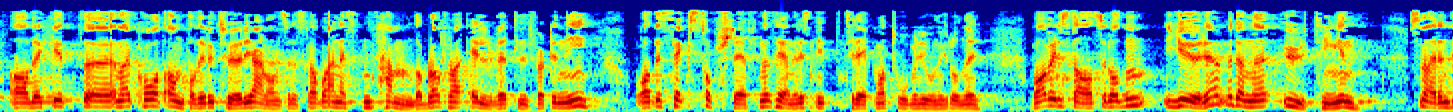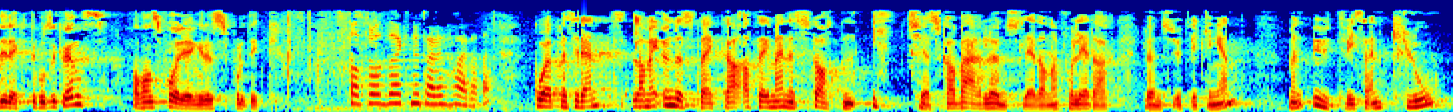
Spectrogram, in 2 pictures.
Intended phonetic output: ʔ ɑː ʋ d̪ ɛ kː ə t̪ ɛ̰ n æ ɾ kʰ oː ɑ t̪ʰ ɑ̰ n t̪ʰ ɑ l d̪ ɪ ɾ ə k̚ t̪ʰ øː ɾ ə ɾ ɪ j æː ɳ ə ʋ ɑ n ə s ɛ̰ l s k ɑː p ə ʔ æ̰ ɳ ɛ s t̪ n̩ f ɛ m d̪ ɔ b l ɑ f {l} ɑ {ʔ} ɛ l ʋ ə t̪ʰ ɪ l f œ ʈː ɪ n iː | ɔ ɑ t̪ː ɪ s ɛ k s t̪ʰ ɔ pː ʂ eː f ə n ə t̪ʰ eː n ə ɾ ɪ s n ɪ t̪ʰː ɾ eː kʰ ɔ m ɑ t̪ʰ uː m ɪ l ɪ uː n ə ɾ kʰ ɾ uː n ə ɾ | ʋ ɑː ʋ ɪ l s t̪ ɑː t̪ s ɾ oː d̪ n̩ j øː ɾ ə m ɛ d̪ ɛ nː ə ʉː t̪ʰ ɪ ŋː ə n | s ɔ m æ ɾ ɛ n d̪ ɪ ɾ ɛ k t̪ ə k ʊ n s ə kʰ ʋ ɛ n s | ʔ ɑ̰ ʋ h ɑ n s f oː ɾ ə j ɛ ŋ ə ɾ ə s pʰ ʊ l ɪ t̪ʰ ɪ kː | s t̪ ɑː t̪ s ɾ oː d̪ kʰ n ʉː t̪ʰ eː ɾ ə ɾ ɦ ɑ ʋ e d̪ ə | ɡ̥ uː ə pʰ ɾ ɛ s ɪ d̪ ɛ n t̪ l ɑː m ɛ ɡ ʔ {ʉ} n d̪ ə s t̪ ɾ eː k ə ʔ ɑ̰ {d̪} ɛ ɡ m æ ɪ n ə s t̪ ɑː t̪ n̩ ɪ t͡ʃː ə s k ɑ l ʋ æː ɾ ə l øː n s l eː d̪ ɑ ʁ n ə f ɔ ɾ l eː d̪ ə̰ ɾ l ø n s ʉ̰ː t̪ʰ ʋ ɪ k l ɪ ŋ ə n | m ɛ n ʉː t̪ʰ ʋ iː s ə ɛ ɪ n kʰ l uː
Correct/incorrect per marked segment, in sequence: incorrect: ɾ, correct, correct, incorrect: t̪

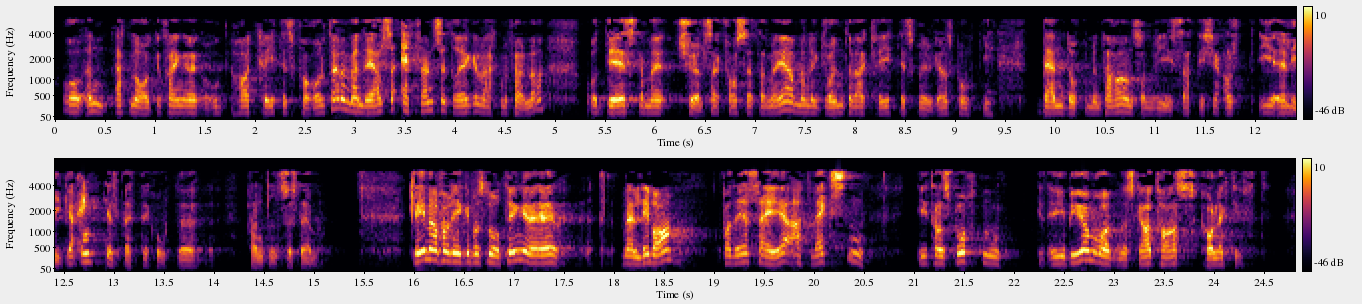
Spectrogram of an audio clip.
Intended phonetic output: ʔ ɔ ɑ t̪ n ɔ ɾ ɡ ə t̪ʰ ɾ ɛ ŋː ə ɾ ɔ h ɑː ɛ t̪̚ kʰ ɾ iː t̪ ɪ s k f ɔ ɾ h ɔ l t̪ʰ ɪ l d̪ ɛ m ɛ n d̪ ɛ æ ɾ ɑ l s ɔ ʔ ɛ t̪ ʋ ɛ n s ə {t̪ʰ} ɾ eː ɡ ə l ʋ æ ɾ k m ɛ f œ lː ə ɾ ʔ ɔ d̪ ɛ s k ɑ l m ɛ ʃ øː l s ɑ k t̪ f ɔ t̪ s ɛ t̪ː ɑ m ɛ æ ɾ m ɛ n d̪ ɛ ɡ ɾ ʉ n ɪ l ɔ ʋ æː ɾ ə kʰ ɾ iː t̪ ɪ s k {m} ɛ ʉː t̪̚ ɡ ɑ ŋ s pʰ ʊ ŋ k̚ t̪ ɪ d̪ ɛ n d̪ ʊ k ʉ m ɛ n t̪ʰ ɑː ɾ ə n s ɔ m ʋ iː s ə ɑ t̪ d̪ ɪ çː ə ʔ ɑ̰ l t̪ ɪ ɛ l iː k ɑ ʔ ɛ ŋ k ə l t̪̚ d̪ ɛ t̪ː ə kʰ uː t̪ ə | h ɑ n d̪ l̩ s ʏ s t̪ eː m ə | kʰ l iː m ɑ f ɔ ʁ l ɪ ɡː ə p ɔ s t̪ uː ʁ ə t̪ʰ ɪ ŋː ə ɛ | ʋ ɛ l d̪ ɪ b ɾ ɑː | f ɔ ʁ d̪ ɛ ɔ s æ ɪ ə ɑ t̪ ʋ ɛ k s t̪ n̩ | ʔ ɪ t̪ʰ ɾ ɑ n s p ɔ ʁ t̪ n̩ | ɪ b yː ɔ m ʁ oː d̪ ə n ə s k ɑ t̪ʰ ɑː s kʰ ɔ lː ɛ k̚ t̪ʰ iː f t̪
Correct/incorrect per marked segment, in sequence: incorrect: t̪, correct

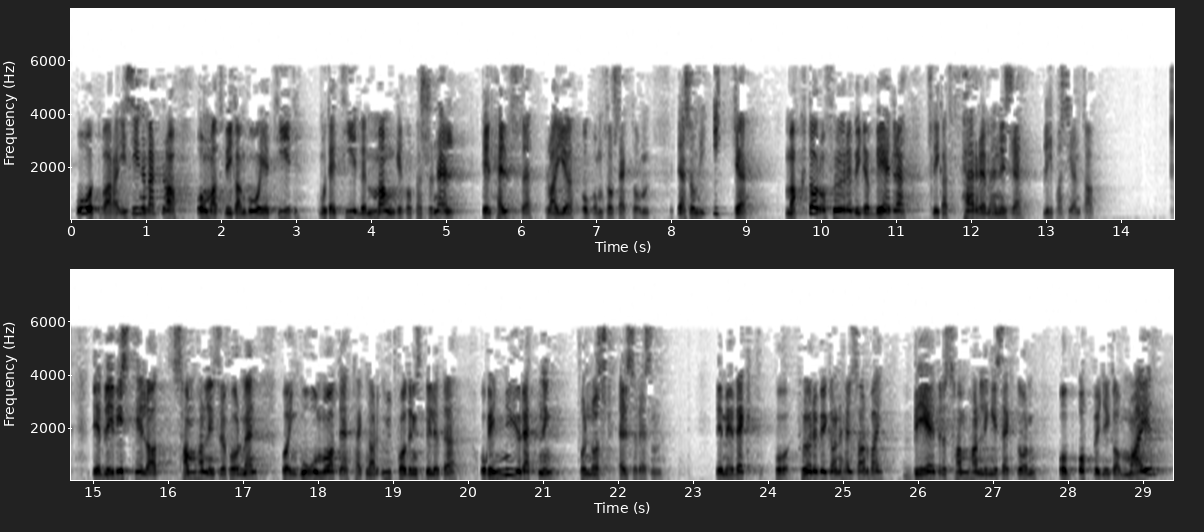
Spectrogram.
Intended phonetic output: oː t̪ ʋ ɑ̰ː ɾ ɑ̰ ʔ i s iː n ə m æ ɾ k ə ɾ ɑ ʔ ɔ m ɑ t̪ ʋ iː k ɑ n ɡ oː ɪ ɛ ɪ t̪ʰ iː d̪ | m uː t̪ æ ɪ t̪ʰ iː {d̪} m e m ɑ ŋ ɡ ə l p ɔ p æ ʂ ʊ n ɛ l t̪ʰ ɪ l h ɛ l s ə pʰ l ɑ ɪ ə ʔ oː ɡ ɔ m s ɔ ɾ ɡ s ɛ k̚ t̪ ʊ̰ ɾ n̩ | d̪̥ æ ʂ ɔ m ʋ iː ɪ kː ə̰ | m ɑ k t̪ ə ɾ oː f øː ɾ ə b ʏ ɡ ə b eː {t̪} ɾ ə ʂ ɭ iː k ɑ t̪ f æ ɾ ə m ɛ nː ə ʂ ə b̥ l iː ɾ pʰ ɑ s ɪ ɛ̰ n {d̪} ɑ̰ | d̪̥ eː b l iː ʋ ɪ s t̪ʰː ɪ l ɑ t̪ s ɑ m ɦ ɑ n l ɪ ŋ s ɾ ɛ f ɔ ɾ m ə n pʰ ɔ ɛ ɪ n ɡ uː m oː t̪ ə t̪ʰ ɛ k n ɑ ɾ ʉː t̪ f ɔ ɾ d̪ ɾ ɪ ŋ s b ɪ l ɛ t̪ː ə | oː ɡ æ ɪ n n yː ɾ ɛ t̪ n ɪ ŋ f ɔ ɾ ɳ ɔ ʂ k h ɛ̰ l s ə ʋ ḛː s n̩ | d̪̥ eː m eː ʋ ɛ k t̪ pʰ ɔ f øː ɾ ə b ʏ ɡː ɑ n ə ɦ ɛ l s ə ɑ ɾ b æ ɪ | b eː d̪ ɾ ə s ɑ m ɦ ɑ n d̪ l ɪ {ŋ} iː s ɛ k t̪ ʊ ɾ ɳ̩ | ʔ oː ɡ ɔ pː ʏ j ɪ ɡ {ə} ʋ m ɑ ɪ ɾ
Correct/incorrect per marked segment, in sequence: correct, incorrect: d̪, incorrect: t̪, correct, incorrect: ɑ

